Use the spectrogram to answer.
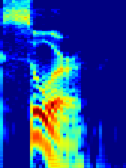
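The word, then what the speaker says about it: Sur (صور): Chapter 23 returns to the national stage with a pronouncement about Tsor, or Tyre, or as it's pronounced in Arabic, Sur.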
